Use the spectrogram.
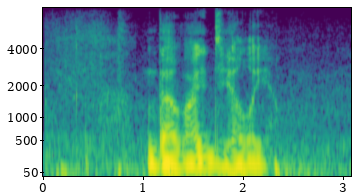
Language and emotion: Russian, neutral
